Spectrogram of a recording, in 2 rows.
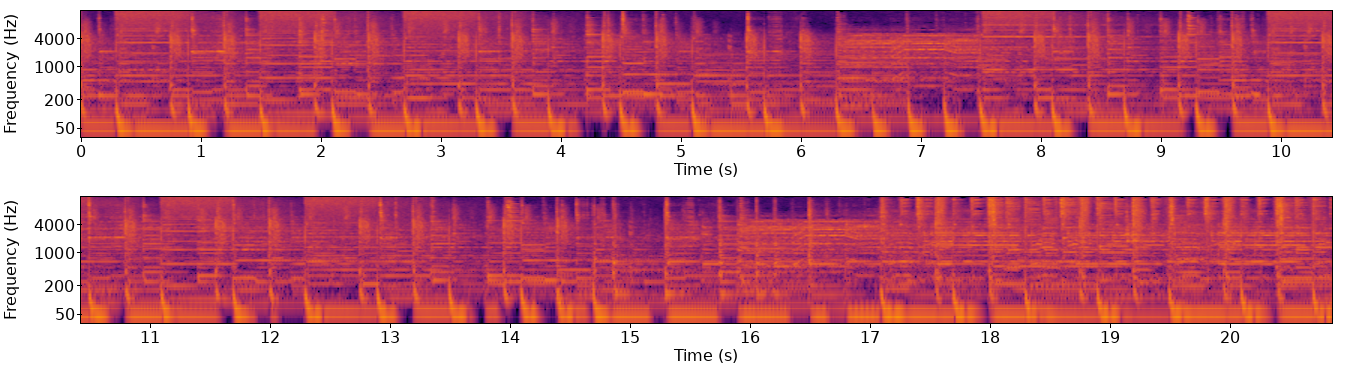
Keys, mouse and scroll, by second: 1.6-2.5 drag, 3.8 ctrl+z, 4.7-5.3 drag, 8.1 ctrl+z, 9.1 click, 10.8 j, 12.7 right click, 13.2-16.7 drag.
